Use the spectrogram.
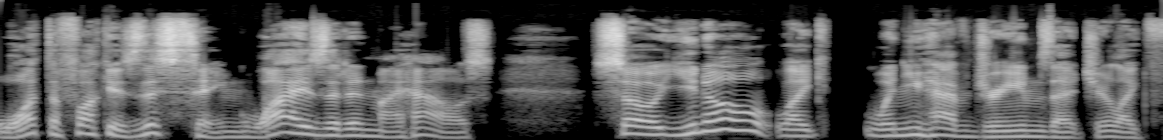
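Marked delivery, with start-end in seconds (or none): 0.0-2.5 put-on angry outburst, higher pitch. Retelling a dream where a monster appears in the house: retelling an angry outburst. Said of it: "I'm pissed off because I'm like".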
